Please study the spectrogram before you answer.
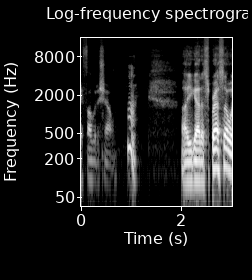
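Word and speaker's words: Fogo de Chão: say fogo de chao, but if you hear a commercial, they'll say fogo de chon.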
